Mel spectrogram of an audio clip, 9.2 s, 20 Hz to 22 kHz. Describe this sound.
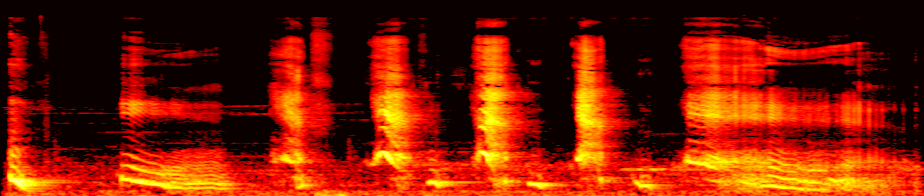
AmCS JH TI24 m iiii 'je 'je
Sound collected at Amsterdam Central Station as part of the Genetic Choir's Loop-Copy-Mutate project
Amsterdam, Central-Station, Time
